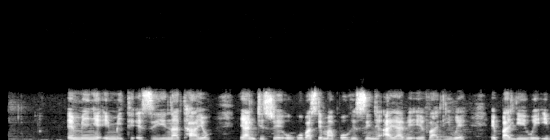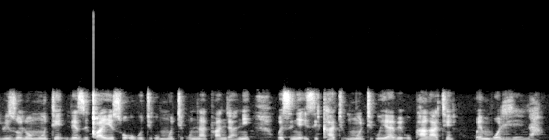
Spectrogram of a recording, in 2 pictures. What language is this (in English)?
North Ndebele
